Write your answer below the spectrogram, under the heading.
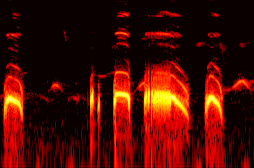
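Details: Spotted dove kept as a decoy, singing in a rice field. A coo, then a single full phrase: two soft taps, a round coo, a long rasping coo sliding down, and a last falling coo, followed by a faint trailing note.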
